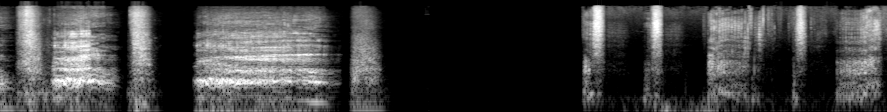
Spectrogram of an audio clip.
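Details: Bull calling with rough, growling bellows and short snorts at first, then a silent pause, then quieter clipped grunts and breathy huffs.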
